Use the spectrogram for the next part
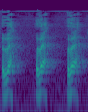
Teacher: But it's an R sound that we produce on the front of our mouth, not in the back.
